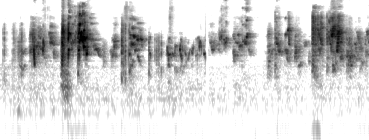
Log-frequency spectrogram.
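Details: Budgerigar chatter for pet parakeets, to keep them company; scattered short chirps and scratchy warbles, one louder squawky burst early, irregular quiet gaps between notes.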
